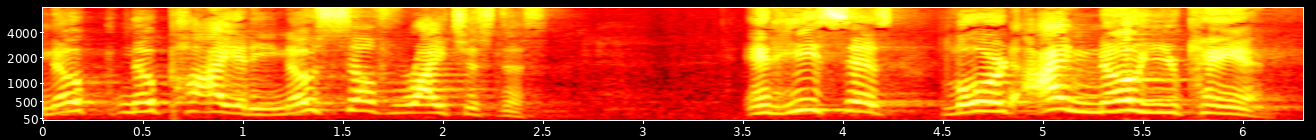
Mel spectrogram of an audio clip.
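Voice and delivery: loud, slow, impassioned preaching, the father's cry rising; full-force preaching. Acted. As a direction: preach it out, pleading for the whole room.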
